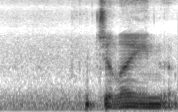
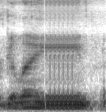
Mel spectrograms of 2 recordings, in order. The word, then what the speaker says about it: Ghislaine: Um, as best as we know, it's been public reported that in 2024, uh, Gilain Maxwell or Gileain, I think it's how it's pronounced, arranged and wired $1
